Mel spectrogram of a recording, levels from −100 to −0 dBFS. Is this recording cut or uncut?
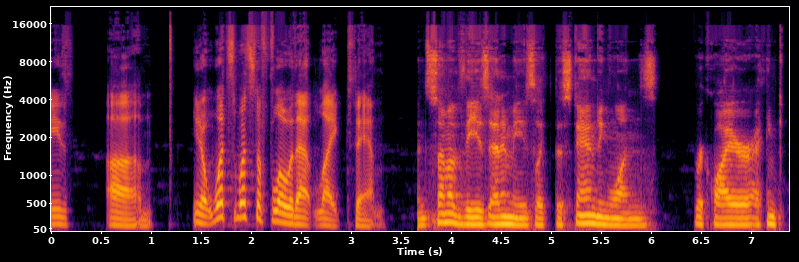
cut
